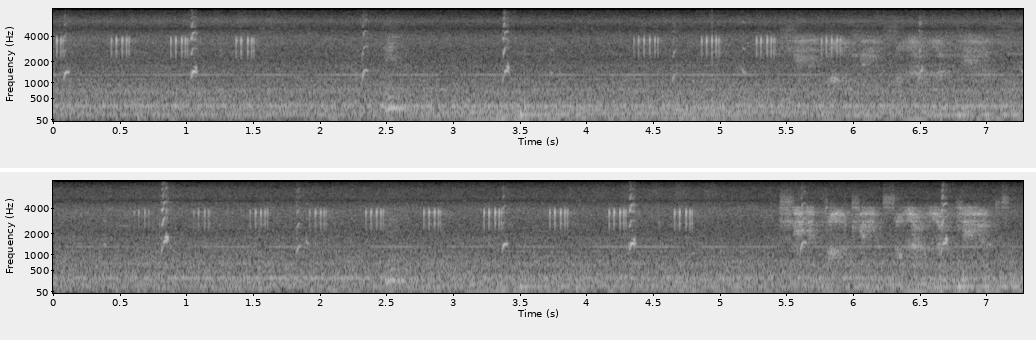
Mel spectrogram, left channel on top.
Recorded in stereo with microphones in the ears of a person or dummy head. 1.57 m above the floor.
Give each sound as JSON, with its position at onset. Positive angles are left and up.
{"t": 2.5, "sound": "breathing", "side_deg": 65, "distance_m": 3.0}
{"t": 5.4, "sound": "whispering", "side_deg": -25, "distance_m": 5.5}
